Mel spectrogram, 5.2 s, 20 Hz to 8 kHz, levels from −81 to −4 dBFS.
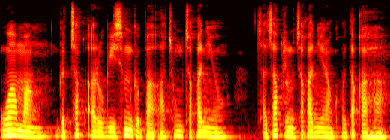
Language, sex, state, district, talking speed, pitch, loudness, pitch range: Garo, male, Meghalaya, West Garo Hills, 90 wpm, 95 Hz, -21 LUFS, 90-105 Hz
